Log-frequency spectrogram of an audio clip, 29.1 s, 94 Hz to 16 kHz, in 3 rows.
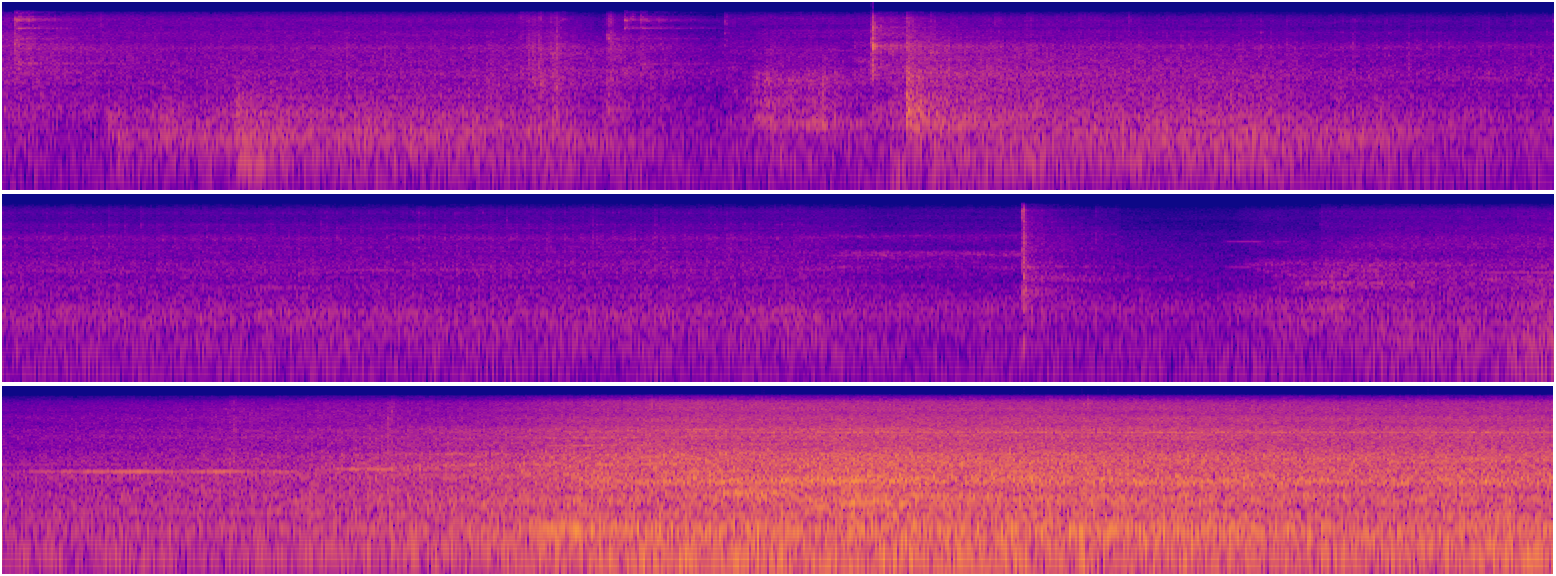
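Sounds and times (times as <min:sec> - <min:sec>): packaging machine whirring: 0:17.6 - 0:29.0.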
